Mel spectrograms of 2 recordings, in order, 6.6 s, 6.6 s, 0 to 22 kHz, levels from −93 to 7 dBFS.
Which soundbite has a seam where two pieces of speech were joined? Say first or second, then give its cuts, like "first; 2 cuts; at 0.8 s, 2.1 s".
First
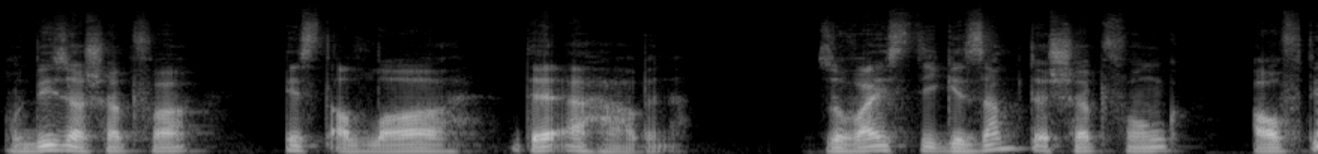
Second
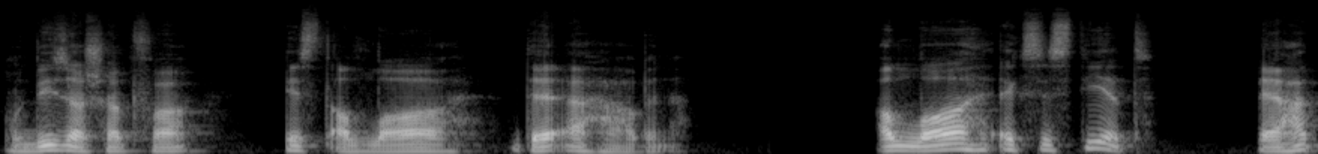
first; 1 cut; at 4.0 s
